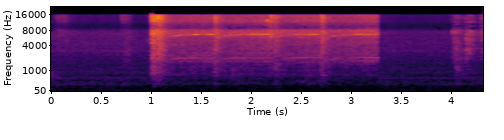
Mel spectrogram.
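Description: An air impact wrench whirs loudly in short bursts.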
